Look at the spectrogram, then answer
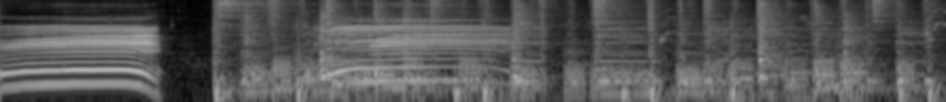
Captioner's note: mooing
